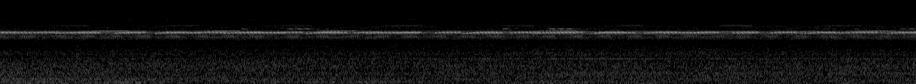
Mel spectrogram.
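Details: Autumn night at Tsukimi no Mori forest in Kaizu, Japan: insects produce a continuous piercing high trill, its loudness dipping in short, repeated pulses.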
